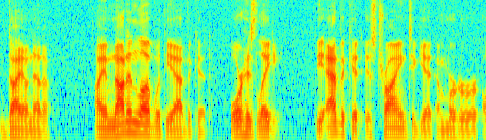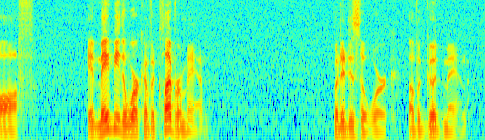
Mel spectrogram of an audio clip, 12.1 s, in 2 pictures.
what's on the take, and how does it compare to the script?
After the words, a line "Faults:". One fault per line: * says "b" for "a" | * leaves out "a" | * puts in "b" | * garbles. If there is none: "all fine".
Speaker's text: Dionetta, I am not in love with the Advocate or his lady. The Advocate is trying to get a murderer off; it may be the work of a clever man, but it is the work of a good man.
Dionetta, I am not in love with the Advocate or his lady. The Advocate is trying to get a murderer off; it may be the work of a clever man, but it is the work of a good man.
Faults:
all fine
